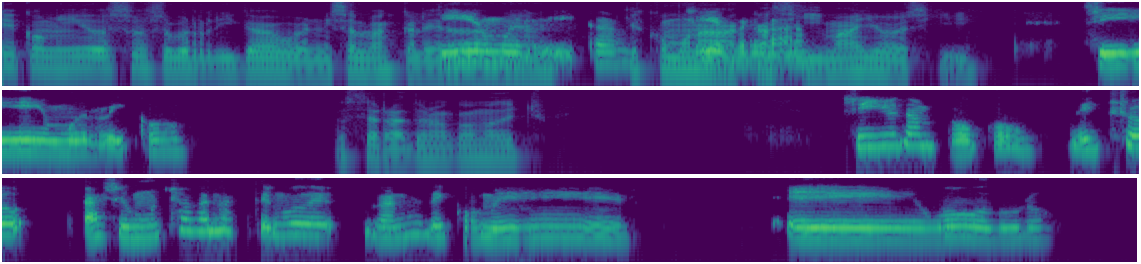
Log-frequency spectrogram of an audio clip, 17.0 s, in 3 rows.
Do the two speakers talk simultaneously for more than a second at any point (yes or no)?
yes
